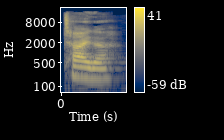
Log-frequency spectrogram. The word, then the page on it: tiger: British English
